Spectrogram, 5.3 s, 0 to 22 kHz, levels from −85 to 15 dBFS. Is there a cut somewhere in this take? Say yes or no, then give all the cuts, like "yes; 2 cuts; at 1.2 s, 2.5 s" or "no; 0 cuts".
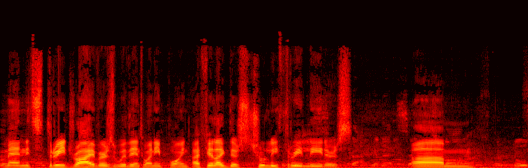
yes; 2 cuts; at 1.4 s, 1.9 s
